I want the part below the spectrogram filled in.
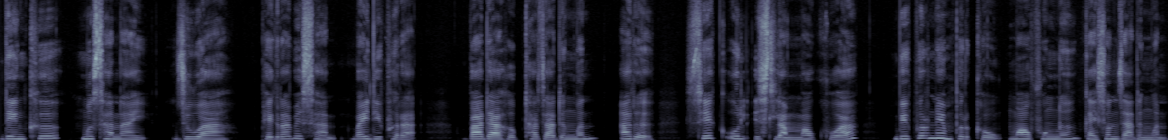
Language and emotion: Bodo, neutral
